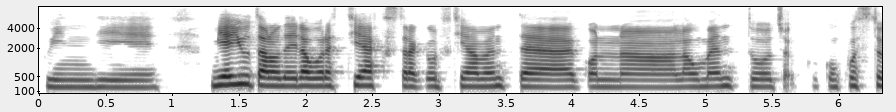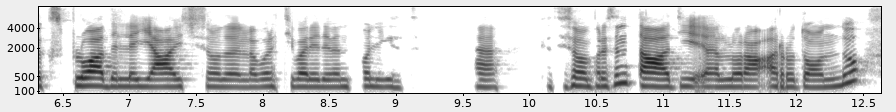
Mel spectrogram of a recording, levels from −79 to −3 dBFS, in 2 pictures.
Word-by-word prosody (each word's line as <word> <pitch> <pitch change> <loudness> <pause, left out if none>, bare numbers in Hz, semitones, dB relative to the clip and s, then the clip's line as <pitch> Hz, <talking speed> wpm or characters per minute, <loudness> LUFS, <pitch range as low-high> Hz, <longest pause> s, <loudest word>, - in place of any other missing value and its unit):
quindi 195 -1 -7 0.4
mi 240 +2 +2
aiutano 255 -3 +6
dei 225 0 +1
lavoretti 225 +1 +2
extra 230 -3 +1
che 215 - -14
ultimamente 210 -1 0
con 205 -1 -5
l'aumento 205 +2 -3
cioè 205 - -12
co 210 - -28
con 205 -1 -12
questo 230 +2 -6
exploit 230 0 +3
delle 215 -1 -4 0.2
AI 205 0 +4
ci 205 - -14
sono 210 -1 -6
de 200 0 -3
lavoretti 210 +1 -7
varie 210 -1 -1
ed 205 - -7
eventuali 205 +1 -7
che 200 -3 -9
t 175 - -32 0.5
eh, 200 -1 -4 0.3
che 195 - -20
si 195 - -16
sono 225 -2 +1
presentati 215 -3 +4
e - - -3
allora 205 0 0
arrotondo. 205 - -2
210 Hz, 160 wpm, -23 LUFS, 200-220 Hz, 0.5 s, aiutano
